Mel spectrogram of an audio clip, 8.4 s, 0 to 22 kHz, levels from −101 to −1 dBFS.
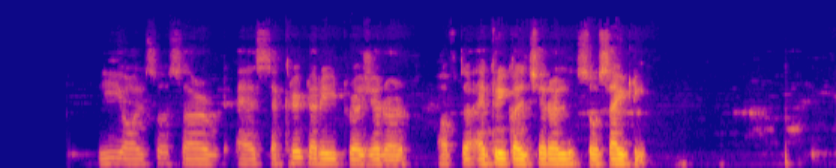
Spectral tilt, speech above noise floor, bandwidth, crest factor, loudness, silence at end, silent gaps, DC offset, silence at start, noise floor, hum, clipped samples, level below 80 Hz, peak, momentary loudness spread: -6 dB/octave; 44 dB; 11 kHz; 20 dB; -23 LUFS; 0.4 s; none; under 0.1%; 1 s; -66 dBFS; none; under 0.1%; -66 dBFS; -4 dBFS; 17 LU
